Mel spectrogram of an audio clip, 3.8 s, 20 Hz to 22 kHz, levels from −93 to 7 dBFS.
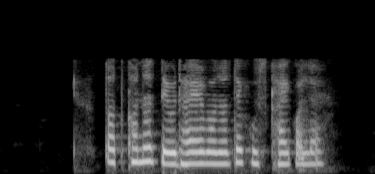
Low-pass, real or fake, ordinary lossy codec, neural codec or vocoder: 5.4 kHz; real; AAC, 32 kbps; none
